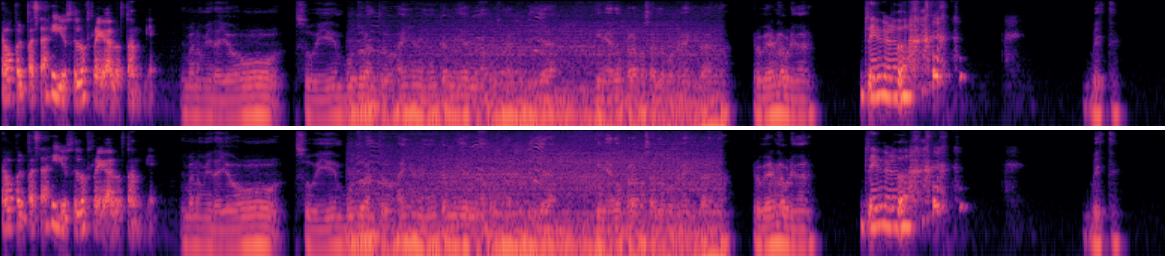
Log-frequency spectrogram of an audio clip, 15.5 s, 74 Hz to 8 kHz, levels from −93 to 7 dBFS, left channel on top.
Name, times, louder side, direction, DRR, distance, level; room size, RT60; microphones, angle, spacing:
voice 1, 0.0-1.9 11.5-12.6, left 4 dB, 65° left, 0.5 m, -25 dB
voice 2, 2.4-7.4 7.9-9.7 10.0-10.8 14.4-14.9, right 1 dB, 10° right, 0.8 m, -32 dB
sound 1, 4.6-9.6, right 1 dB, 65° right, 0.7 m, -31 dB
3.1 x 2.2 x 3.1 m
head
